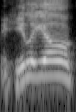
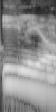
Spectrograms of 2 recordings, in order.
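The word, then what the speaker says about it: Hélio: You didn't roll your R's. And it's Now- Elio, right? Now- Elio. Well, it Here's a depends little on thing. if it's a Hispanic.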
